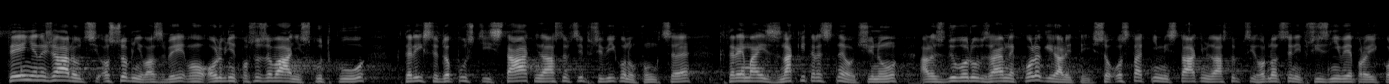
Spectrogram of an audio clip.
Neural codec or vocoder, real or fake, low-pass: none; real; 7.2 kHz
